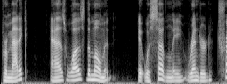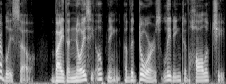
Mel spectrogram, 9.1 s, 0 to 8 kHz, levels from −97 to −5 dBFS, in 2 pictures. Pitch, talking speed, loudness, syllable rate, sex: 135 Hz, 160 wpm, -20 LUFS, 4.7 syllables/s, male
